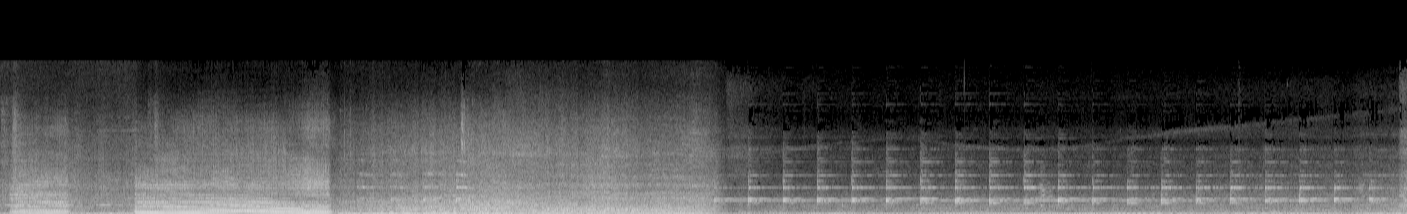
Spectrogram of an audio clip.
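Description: Diesel passenger locomotive sounding its horn, a short blast then a long one, followed by the low rumble of the engine as the train passes close by. From about halfway through, a bell rings steadily about twice a second.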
